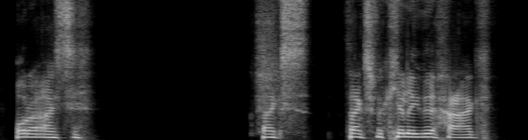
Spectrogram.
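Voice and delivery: put-on light Liverpool Scouse accent, pitched very high. Storyteller voicing a spokes raven freed from the hag's cages, in a mild scouse accent. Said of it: "he will have a mildly Scouse accent".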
